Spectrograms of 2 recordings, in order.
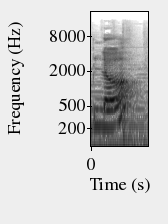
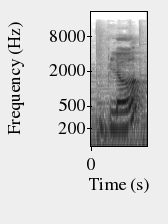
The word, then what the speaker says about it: bleu: Same is with bleu, bleu. It also has an E in the femina, but the pronunciation is same. Then is green.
